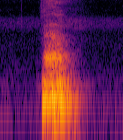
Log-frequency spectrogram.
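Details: A single harsh, throaty cough-like burst from a dog that is foaming and trying to spit something out, possibly something stuck; resembles gagging or throat clearing.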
